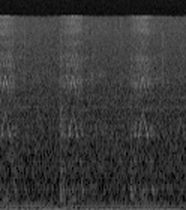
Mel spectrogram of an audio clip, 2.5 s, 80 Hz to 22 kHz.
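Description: A laser engraver's stepper motors making three short 5 mm jog moves along the Y axis, about one a second. Each move is a brief whine that rises and falls in pitch as the motors speed up and stop, with a click at each one and a steady low hum underneath.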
